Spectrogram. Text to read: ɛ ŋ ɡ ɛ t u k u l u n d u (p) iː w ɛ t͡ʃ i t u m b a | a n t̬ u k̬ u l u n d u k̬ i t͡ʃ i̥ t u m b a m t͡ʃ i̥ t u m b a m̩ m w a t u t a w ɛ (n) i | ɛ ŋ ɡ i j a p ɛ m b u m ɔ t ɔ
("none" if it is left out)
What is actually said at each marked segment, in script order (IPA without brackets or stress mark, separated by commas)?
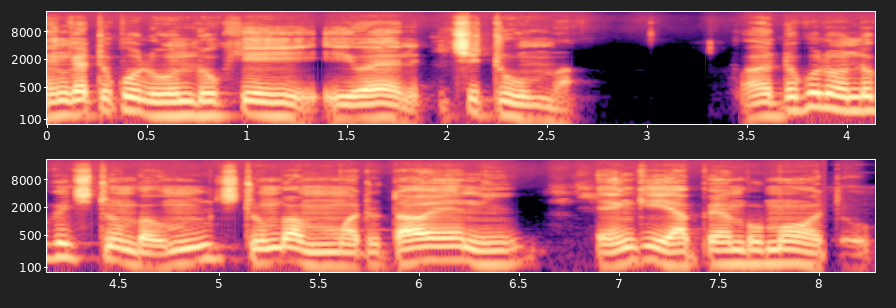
k, n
